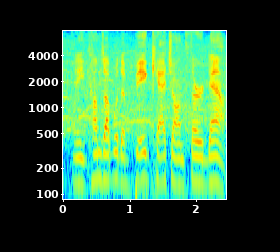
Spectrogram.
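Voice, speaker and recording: Over noticeable background noise, a man talks at a very fast pace with a fairly high pitch and monotone, flat intonation. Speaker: color analyst for a football broadcast. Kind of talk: live sports broadcast analysis.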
